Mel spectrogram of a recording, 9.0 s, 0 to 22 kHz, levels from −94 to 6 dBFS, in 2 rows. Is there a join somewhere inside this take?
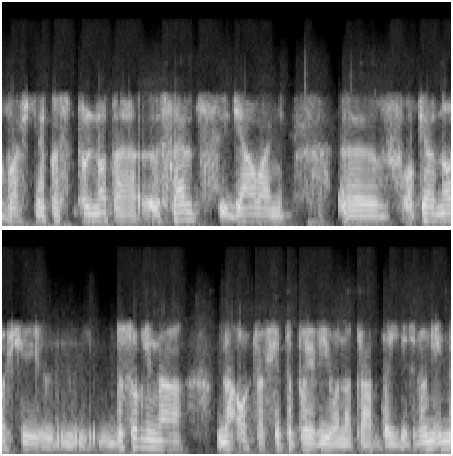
no; 0 cuts

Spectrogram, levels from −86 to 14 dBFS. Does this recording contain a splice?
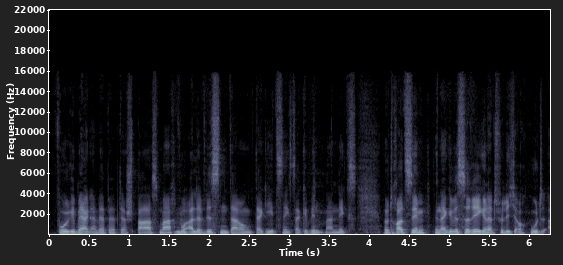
yes; 1 cut; at 4.7 s

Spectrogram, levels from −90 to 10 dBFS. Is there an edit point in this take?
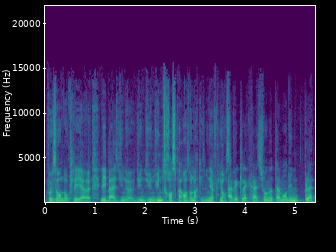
no; 0 cuts

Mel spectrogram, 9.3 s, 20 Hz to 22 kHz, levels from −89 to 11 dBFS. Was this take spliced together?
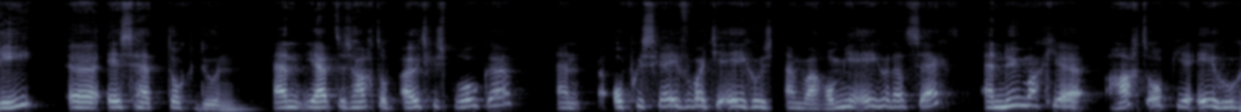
yes; 3 cuts; at 2.0 s, 5.8 s, 7.3 s

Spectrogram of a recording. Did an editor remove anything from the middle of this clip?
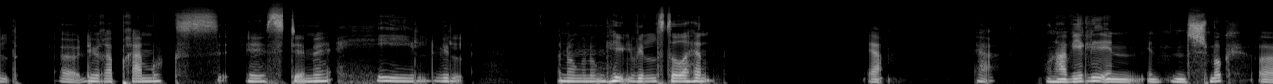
no; 0 cuts

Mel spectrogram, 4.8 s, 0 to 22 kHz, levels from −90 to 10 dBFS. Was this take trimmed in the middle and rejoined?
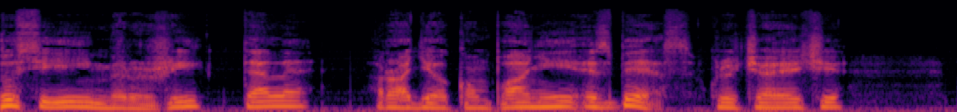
yes; 1 cut; at 1.1 s

